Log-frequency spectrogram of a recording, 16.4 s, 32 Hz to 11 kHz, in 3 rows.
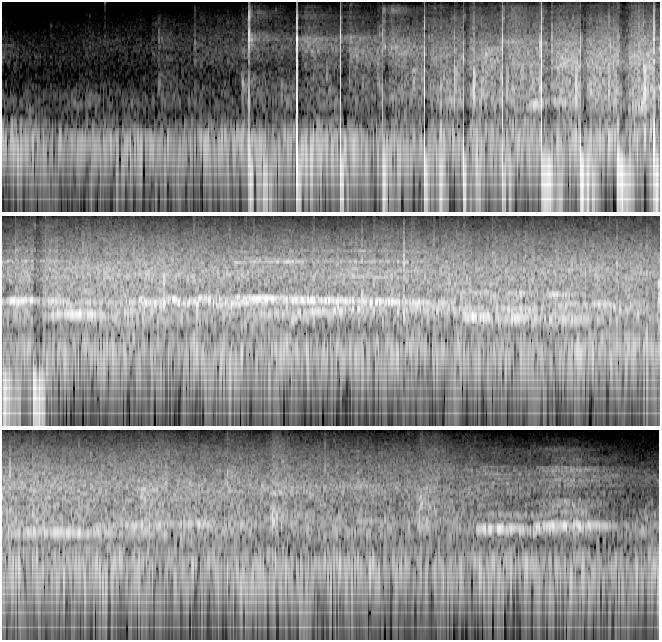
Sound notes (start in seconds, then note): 3.2 applause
